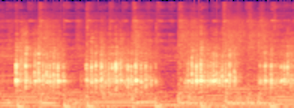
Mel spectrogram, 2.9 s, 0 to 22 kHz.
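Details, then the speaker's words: Traxxas Slash 4x4 motor after fitting a larger high-speed pinion: short bursts of gritty, strained buzzing whine with each motor pulse as pinion is pressed against the plastic spur gear; mesh far too tight, risks stripping the spur. "So the motor can just move, but it's tight. If you press them together, you'll hear"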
